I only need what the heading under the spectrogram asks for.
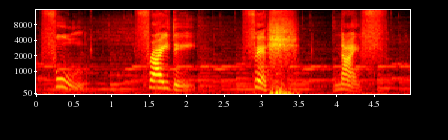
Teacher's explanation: pronounced as voiceless or unvoiced fricative that is by pressing the front top teeth against the lower lip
